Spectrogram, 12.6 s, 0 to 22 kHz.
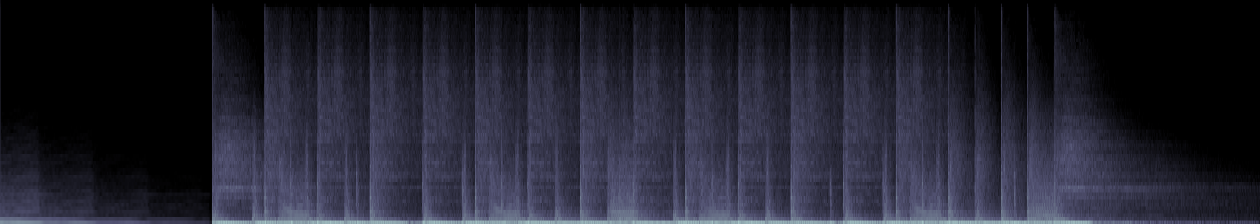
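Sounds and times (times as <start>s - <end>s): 
power chord groove: 2.1s - 11.8s.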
